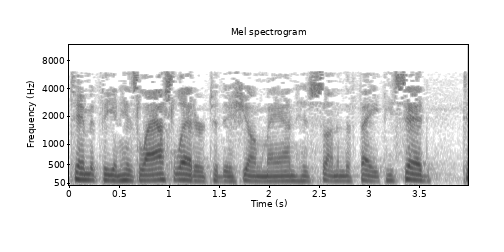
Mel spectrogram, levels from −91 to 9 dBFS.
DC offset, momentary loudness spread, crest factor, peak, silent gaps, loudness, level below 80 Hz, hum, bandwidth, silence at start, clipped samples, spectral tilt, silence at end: under 0.1%; 6 LU; 18 dB; -8 dBFS; none; -26 LUFS; -62 dBFS; none; 6.4 kHz; 0 s; under 0.1%; -6.5 dB/octave; 0 s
